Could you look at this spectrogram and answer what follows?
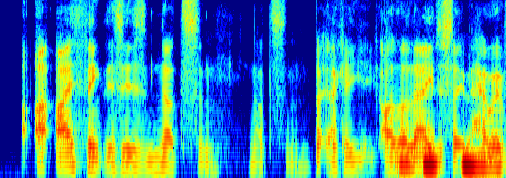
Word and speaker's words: Knudson: I'd say Nudson. Nud. So I'm I'm saying the K is is um is silent.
